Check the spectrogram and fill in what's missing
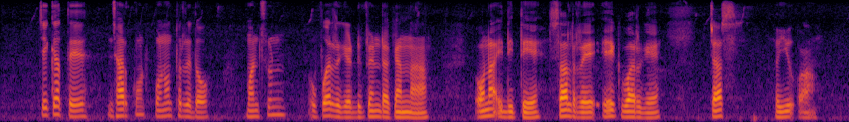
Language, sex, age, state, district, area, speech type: Santali, male, 18-30, Jharkhand, Seraikela Kharsawan, rural, spontaneous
